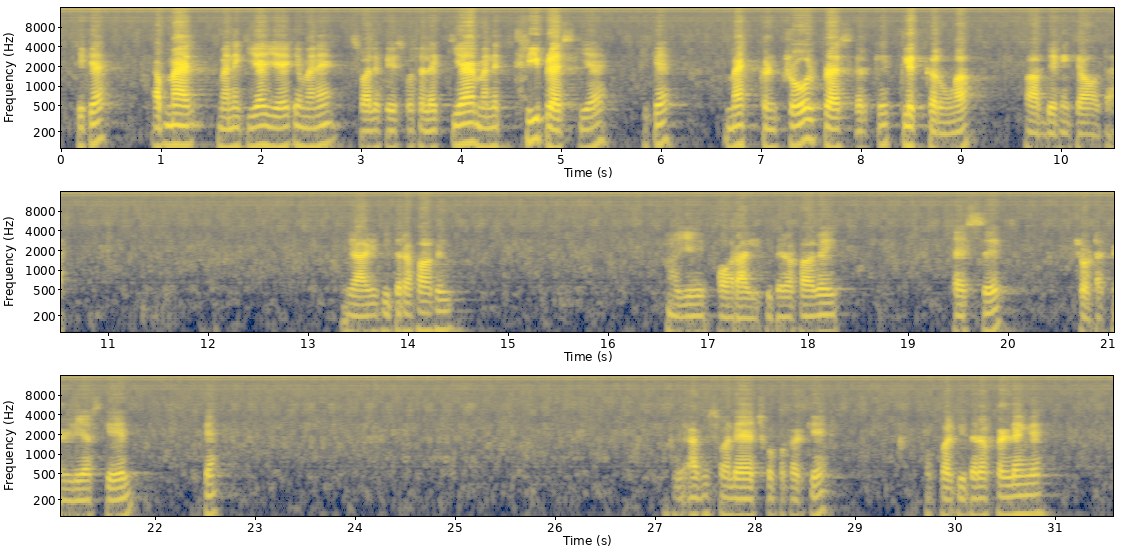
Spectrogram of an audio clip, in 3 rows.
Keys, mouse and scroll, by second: 2.2-3.4 middle drag, 3.4 right click, 4.7 KP_3, 9.4-12.4 ctrl+drag, 12.4 s, 16.0-18.2 ctrl+drag, 18.2 s, 20.9-22.7 middle drag, 22.7 scroll up 2, 23.1-24.9 middle drag, 24.9-26.1 drag, 26.1 right click, 26.4-28.3 middle drag, 28.3 g.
